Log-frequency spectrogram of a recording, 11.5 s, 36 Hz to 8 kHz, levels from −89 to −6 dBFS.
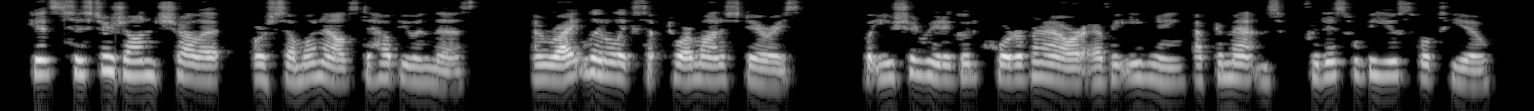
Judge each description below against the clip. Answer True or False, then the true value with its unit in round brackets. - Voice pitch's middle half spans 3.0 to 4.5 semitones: True (3.5 semitones)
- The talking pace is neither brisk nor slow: False (210 wpm)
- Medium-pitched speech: True (175 Hz)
